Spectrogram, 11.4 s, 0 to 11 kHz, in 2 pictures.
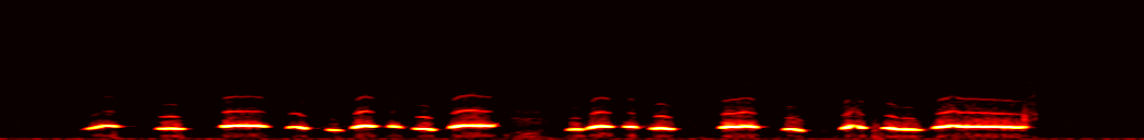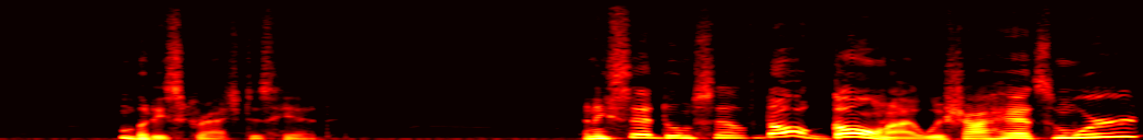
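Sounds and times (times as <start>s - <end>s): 
faint low hum: 0.0s - 11.4s
person whistling a lively bouncy tune: 0.4s - 5.2s
speech: 6.4s - 7.4s, 8.6s - 11.4s.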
